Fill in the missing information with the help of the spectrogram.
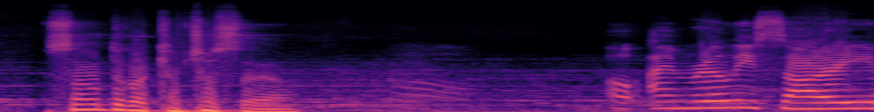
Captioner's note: speaking korean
